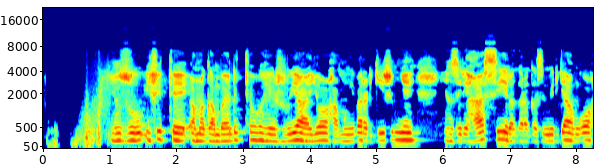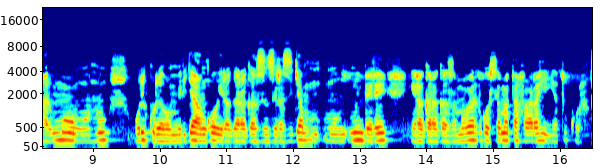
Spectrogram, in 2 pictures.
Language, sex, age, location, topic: Kinyarwanda, male, 25-35, Huye, finance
